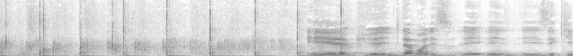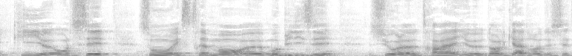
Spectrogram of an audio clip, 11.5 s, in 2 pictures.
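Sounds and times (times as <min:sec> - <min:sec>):
audience applause: 0:00.0 - 0:03.6
speech: 0:03.1 - 0:11.4.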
